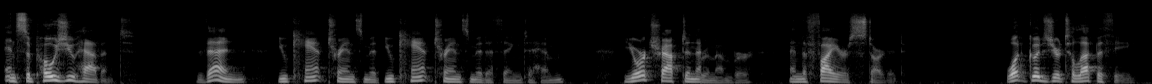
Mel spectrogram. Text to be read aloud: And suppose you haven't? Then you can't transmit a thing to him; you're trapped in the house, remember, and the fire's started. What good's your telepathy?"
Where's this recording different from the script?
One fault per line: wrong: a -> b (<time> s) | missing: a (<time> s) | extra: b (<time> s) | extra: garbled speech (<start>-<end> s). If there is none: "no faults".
extra: you can't transmit (3.8 s)
missing: house (7.0 s)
